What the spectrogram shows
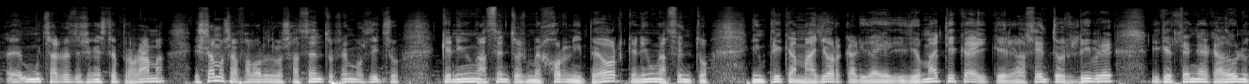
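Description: A man's voice: fairly low pitch, darkish tone, no room sound. An older man with a Galician accent, talking as a radio contributor on a remote line, often repeating words as he thinks aloud. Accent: Galician Spanish. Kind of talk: radio talk segment.

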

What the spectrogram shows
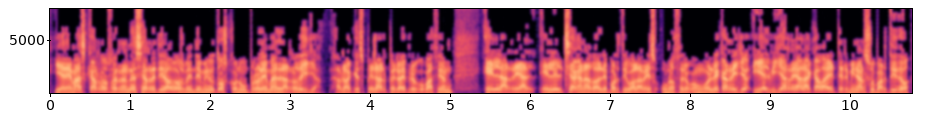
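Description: A man with a Castilian Spanish accent hosting sports radio, delivering brisk news round-ups and chat. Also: sits high, no room sound.

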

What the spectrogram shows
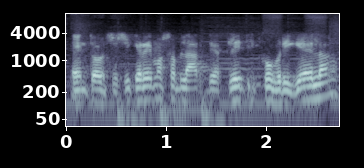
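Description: A man's voice: medium pitch, steady tone, a little fast, faint music behind. A man with an Italian accent giving interview answers in a language that is not his own, hesitant and often searching for words. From Italy, Bergamo area. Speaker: member of an amateur football club, interview guest. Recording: tinny narrow phone-like line.

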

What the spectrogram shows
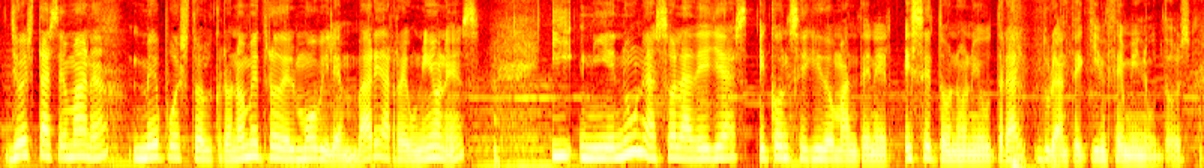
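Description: A man's voice: high voice, mellow. A man giving a didactic explanatory segment as a radio contributor, talking in carefully paced explanations. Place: radio studio.

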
